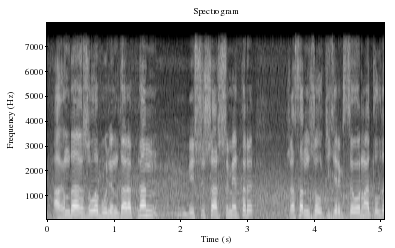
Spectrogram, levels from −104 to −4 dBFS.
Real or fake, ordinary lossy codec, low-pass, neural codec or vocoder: fake; none; 7.2 kHz; codec, 16 kHz, 16 kbps, FunCodec, trained on Chinese and English, 50 frames a second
